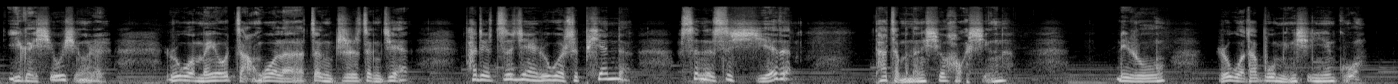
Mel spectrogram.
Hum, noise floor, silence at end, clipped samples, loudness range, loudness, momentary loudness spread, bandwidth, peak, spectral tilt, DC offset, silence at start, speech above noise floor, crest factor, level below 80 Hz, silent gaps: none; -40 dBFS; 0 s; under 0.1%; 4 LU; -17 LUFS; 19 LU; 16 kHz; -2 dBFS; -3.5 dB/octave; under 0.1%; 0 s; 22 dB; 16 dB; -44 dBFS; none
